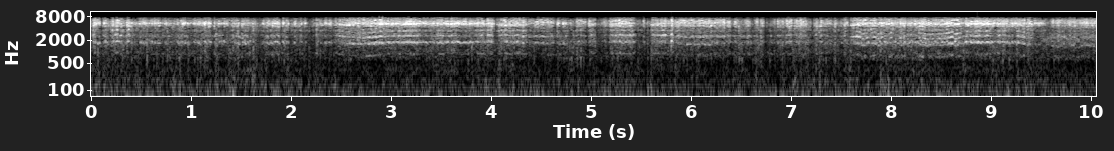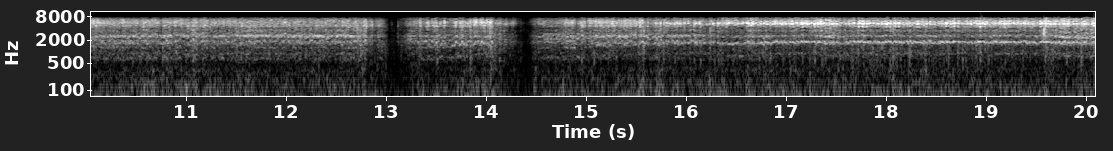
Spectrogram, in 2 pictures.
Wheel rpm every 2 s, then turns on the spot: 230, 230, 230, 220, 210, 190, 110, 190, 230, 230.
none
